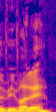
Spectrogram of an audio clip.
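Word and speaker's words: Vivarais: Ja, att nej men du lager den där surdeigsbrödet som heter vivare. – Vivare? – Ja. – Ja vel. – Skrives Viva Reis. – Ja, skjønner. – Men du uttaler det Viva Re, for det fransk, og det har opprinnelse fra nede I Ardèche-området I Frankrike, så vidt jeg husker.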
